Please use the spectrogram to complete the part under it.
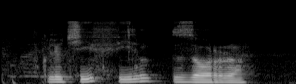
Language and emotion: Russian, neutral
